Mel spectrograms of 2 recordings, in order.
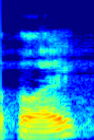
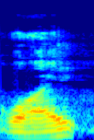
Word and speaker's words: Huệ: là cái chữ Tuệ cái người miền Trung miền Bắc thì đọc là Tuệ còn người miền Nam chúng ta đọc là Huệ đó thì Trí Huệ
